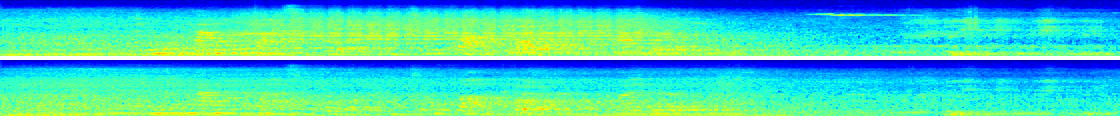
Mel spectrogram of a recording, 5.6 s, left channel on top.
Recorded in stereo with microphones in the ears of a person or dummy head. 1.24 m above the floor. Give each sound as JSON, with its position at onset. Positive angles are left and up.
{"t": 0.7, "sound": "a woman speaking", "side_deg": 85, "distance_m": 6.0}
{"t": 2.5, "sound": "laughter", "side_deg": 35, "distance_m": 3.0}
